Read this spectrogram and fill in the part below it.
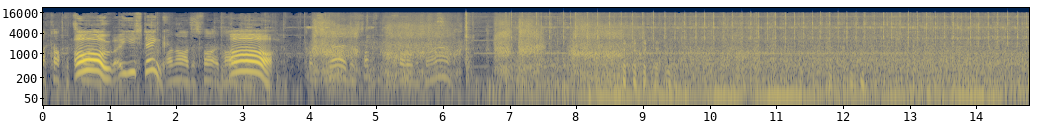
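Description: A small electric motor whines as a toy truck crawls and its tyres spin.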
